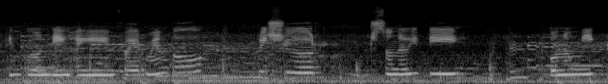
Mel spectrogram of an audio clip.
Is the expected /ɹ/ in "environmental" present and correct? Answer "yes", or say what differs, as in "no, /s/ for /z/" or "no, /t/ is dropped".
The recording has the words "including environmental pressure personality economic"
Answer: no, /ɹ/ is dropped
